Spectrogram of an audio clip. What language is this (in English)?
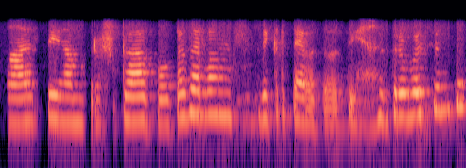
Sanskrit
